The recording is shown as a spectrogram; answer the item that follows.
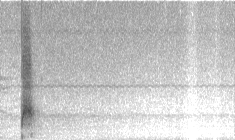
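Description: Near silence: quiet room tone, with one short, faint breathy sound just after the start.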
